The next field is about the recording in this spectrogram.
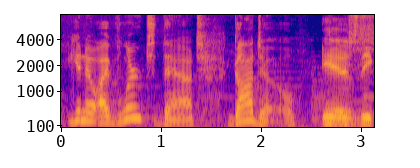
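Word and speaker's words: Godot: know i've learned that godo is the correct pronunciation it is beckett's preferred pronunciation in english you know there's lots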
